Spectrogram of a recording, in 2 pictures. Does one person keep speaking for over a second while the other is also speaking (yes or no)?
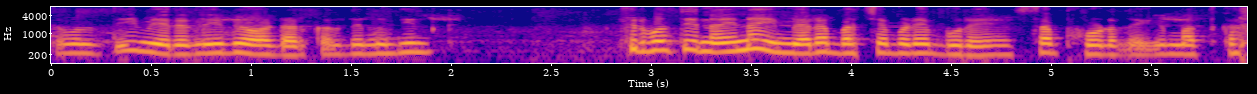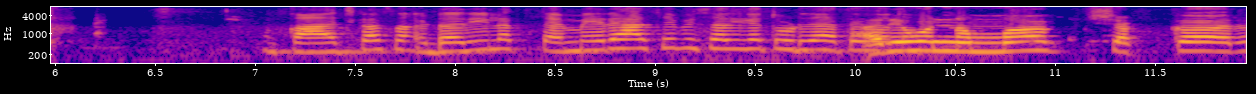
no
